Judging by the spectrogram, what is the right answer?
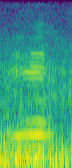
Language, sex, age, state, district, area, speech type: Assamese, female, 45-60, Assam, Golaghat, urban, spontaneous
